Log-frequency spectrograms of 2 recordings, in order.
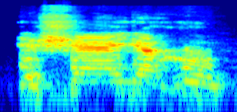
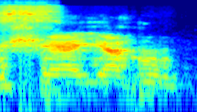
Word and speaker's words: Yeshayahu: Yeshayahu. That's Yeshayahu.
